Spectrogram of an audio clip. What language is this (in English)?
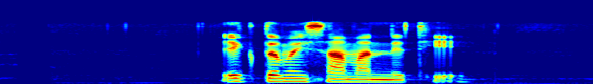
Nepali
